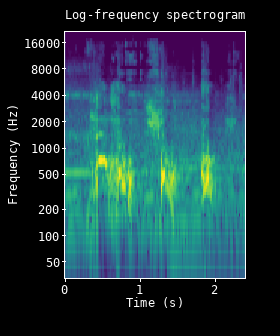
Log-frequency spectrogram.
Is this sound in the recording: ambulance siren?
no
